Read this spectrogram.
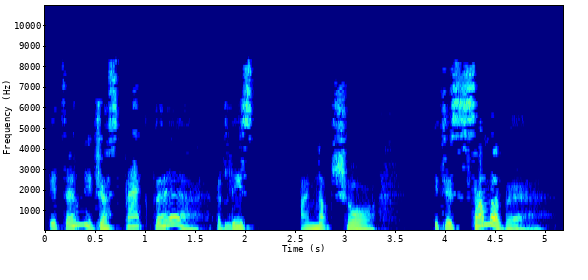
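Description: A man's voice: on the high side, wildly swooping pitch, a little slow, a little mellow, slightly rough, voice pushed up, full character voice. A man voicing a polite, innocent and puzzled young girl in a storybook, speaking simply and hesitantly. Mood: unsure, amused.

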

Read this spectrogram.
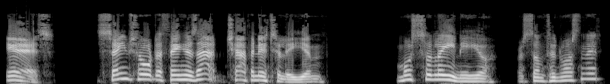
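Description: A high-voiced, garrulous old village man. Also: big pitch swings, normal speed, a bit bright, no room sound, studio quality. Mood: rambling, reminiscing. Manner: rustic, rambling, repetitive, stumbling over words.

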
